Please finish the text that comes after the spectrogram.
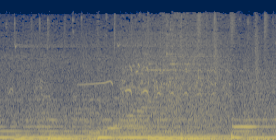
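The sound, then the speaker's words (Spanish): Seagulls cry out in scattered, fairly faint calls over a steady roar of surf and wind on a lonely open beach in California near Morro Bay, with no one speaking. “Allí, bajo las gaviotas y los surferos con sus trajes de neopreno, llegan las comunicaciones asiáticas.”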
